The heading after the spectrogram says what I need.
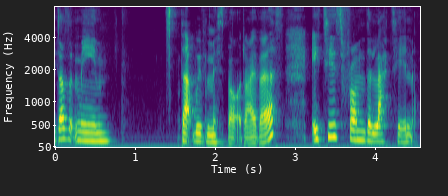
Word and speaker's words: divers: So I think it's divers. It's diverse. But it said you can pronounce it both ways. Yeah, but it's more pertaining to diverse, but it's not diverse. It's not spelt the same way as diverse. It's divers, so I can understand the confusion. But if you look at the pronunciation, it says historically could be pronounced as either die, D-Y-E, verse. Yes. Divers.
